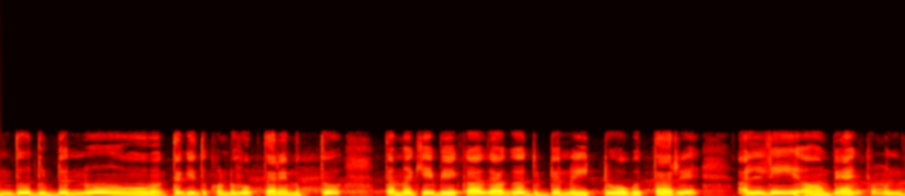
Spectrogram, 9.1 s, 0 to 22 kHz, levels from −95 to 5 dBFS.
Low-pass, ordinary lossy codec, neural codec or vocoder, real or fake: 7.2 kHz; none; none; real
